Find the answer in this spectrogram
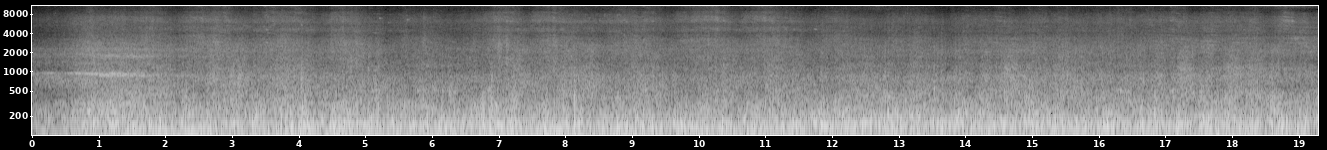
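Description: Container freight train hauled by a JR Freight EF210 electric locomotive passing through a station at speed without stopping: a steady, loud rumble and clatter of the wagons' wheels on the rails as the long line of container wagons goes by.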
